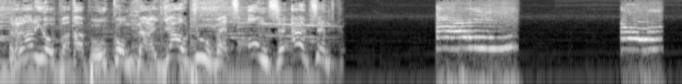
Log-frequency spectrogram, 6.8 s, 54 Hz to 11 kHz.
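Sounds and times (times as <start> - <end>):
speech: 0.1 - 3.5
cat meowing: 4.3 - 5.2, 6.2 - 6.7.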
